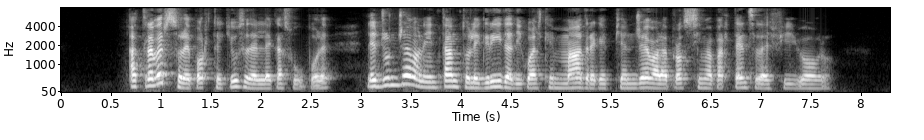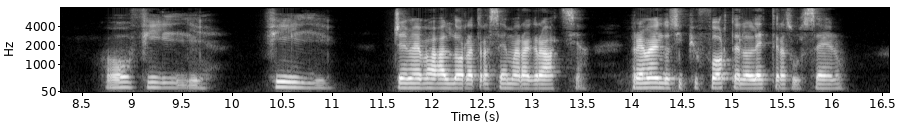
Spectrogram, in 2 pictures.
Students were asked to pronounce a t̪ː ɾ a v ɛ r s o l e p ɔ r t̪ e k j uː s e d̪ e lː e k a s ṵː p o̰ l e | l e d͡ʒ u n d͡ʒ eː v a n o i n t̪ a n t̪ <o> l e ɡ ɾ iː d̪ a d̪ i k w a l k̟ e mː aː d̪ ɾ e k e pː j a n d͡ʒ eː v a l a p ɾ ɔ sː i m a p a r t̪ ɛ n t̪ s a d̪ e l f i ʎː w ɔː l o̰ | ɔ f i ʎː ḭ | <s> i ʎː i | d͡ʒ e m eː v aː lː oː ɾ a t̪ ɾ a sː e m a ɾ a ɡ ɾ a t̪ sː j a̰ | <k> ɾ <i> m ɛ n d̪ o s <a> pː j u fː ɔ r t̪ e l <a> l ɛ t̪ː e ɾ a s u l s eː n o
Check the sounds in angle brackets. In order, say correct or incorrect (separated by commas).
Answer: correct, incorrect, incorrect, incorrect, incorrect, correct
